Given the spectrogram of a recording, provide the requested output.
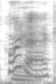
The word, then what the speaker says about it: Hordak: Hordak, yeah.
